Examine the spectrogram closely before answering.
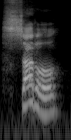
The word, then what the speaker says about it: subtle: So you don't notice that there's a b in the word subtle. If you just spell it like it sounds su t-l or however you want to spell it but the b is in there.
